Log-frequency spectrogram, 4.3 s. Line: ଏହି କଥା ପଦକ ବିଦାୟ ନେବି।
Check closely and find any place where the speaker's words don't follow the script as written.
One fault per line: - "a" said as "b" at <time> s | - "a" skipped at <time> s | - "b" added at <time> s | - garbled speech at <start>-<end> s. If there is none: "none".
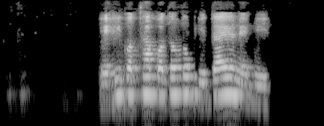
none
